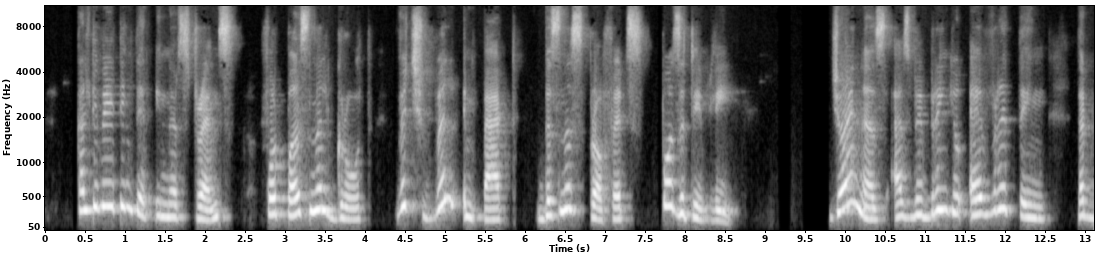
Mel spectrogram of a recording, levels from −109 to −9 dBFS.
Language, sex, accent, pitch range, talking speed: English, female, Indian, 165-255 Hz, 95 wpm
